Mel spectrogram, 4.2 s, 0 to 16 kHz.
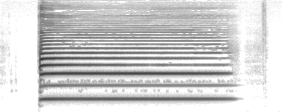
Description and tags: Part of the Good-sounds dataset of monophonic instrumental sounds.
instrument::sax_tenor
note::A
octave::4
midi note::57
good-sounds-id::5188
Intentionally played as an example of bad-attack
